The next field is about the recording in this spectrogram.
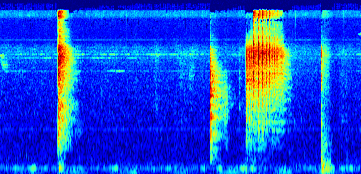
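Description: Fragile glass ampoules, some with dotted break points, being snapped open with gauze: four sharp, bright cracks spaced apart against near silence, one followed by a brief rattling clink.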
